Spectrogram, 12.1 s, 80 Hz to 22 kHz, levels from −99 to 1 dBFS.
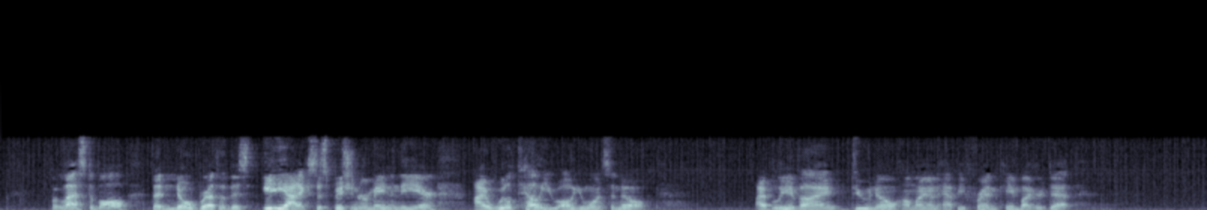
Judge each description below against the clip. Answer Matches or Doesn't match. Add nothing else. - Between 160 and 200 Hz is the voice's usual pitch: Doesn't match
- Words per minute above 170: Matches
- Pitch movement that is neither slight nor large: Matches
